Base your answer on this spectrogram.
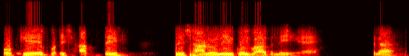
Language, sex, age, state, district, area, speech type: Urdu, male, 30-45, Bihar, East Champaran, urban, conversation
